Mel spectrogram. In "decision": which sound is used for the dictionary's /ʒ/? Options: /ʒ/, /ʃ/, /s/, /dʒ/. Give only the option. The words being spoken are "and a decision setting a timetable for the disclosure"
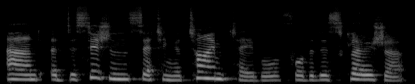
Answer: /ʒ/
